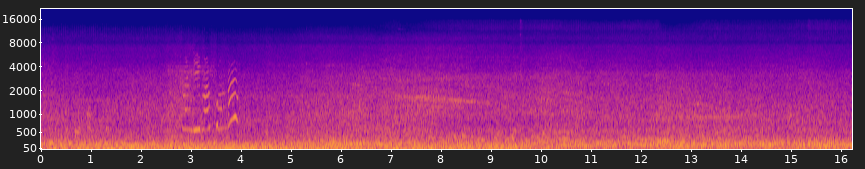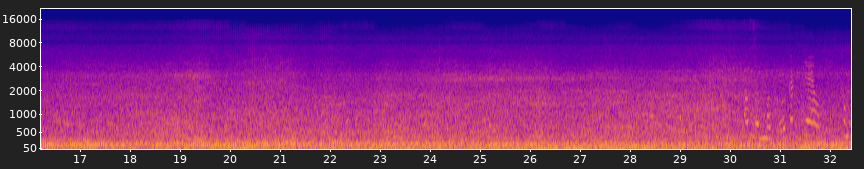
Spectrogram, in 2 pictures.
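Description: Steady road noise from riding through dense motorbike traffic on a city street: small engines running and wind buffeting the microphone. A brief wavering high tone sounds about three seconds in.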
